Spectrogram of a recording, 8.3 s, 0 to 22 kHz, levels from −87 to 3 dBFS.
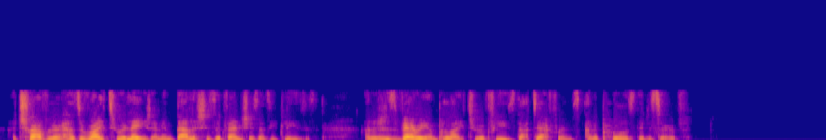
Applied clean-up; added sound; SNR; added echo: none; none; none; none.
